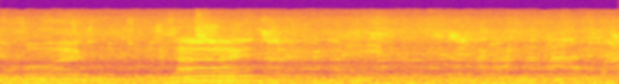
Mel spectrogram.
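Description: Street ambience: a steady low rumble of road traffic, with two brief snatches of nearby voices, the louder one about a second in.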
